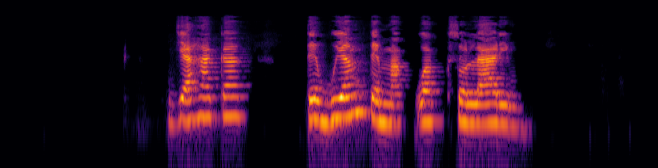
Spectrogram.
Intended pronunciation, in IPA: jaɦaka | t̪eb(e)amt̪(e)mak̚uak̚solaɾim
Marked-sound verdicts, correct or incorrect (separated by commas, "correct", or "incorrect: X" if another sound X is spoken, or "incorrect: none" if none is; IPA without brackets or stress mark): incorrect: i, correct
